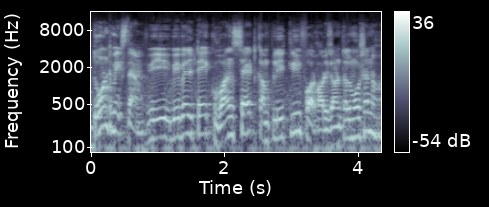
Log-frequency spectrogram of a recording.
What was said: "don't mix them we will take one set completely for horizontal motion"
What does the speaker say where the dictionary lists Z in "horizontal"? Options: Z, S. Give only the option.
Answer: Z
